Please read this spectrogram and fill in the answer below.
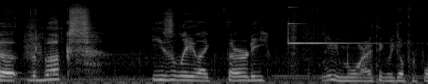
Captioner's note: bell dings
